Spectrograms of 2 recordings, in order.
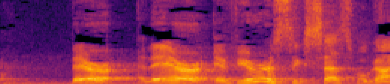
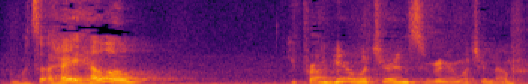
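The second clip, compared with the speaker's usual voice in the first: imitating forward girls; 4 semitones higher, 6 dB quieter than usual. Acting out girls approaching him.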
